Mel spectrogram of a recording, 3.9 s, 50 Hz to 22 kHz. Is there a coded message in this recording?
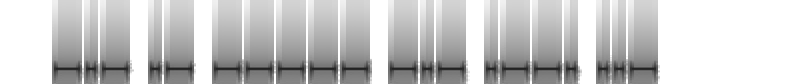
Yes: Morse code from 0.3 to 3.3 s, heard as a keyed tone, about 29 wpm, 700 Hz. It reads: KA0KPU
